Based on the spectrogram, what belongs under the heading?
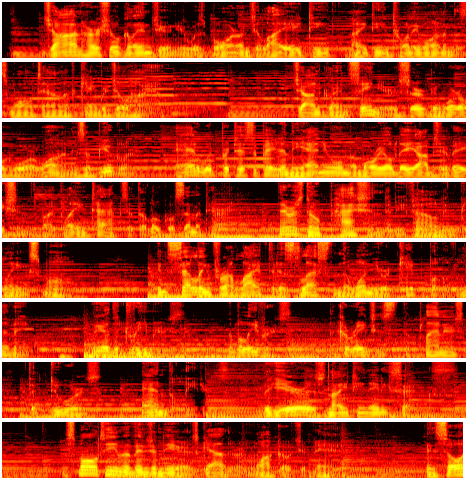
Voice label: Narration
